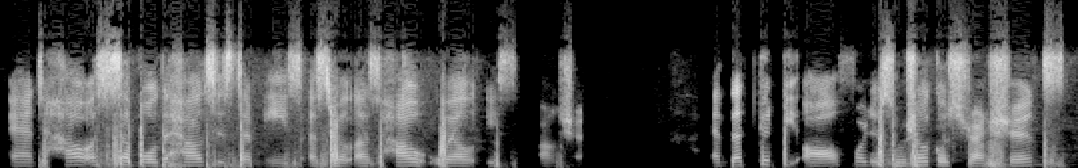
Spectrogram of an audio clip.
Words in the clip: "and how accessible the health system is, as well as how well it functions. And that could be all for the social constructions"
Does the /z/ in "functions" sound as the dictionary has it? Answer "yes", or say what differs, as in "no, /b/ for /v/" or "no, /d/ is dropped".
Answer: no, /z/ is dropped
